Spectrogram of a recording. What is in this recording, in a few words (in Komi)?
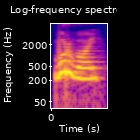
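"бур вой", Komi, female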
